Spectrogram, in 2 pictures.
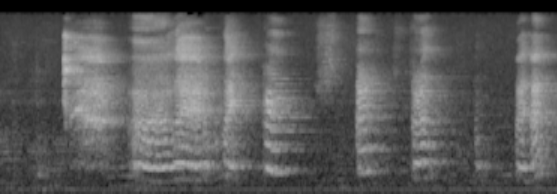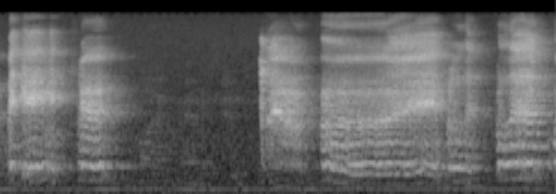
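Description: A monk parakeet talks in short raspy bursts of parrot speech, several word-like phrases run together with brief pauses and a steady low hum behind.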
